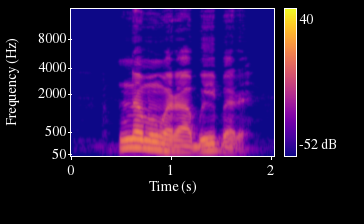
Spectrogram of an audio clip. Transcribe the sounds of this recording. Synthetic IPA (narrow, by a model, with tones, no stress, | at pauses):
n̩˦ne˦m̩˦ŋʷe˨ɾa˨ɡ͡bi˦k͡pe˨ɾḛ˨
